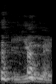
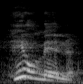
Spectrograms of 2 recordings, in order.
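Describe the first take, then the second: First: The word begins without an h sound. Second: The word begins with an h sound. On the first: The speaker calls it wrong. "I hate when people say human" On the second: The speaker calls it right. "It's human. With the H"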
